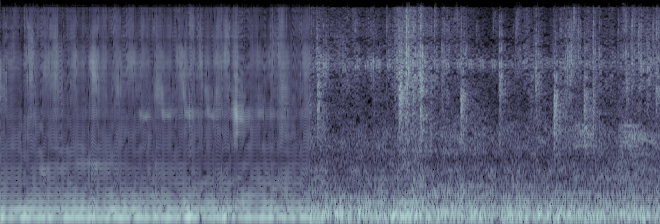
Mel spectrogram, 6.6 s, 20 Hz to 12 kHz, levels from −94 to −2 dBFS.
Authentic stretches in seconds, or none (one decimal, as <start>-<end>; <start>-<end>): 3.1-6.6

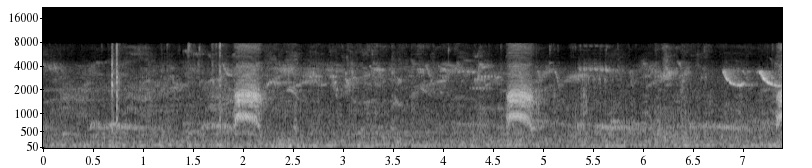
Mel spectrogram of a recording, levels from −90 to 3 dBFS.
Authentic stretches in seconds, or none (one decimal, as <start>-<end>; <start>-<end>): 0.0-0.5; 3.5-5.3; 6.8-7.4

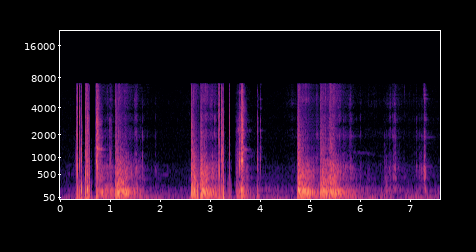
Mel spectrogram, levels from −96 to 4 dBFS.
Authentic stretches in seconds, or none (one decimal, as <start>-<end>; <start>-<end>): 0.0-4.8; 5.5-7.6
